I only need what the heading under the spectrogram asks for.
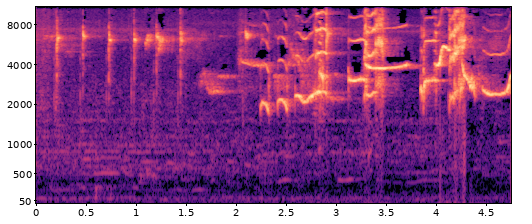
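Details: Oriental magpie-robin singing with eagle-call imitations, a caged songbird recording meant for training other birds; short sharp chips at first, then loud, varied whistled and buzzy high phrases sweeping up and down.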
